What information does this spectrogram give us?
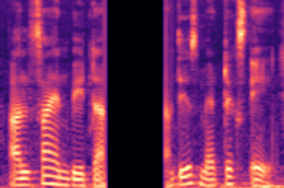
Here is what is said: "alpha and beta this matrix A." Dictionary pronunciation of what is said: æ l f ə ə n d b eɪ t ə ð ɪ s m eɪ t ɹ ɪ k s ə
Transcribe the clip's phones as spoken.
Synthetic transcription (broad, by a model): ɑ l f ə ə n d b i t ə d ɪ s m eɪ t ɹ ɪ k s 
